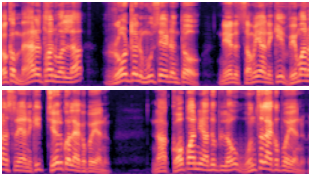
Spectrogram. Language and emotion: Telugu, angry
